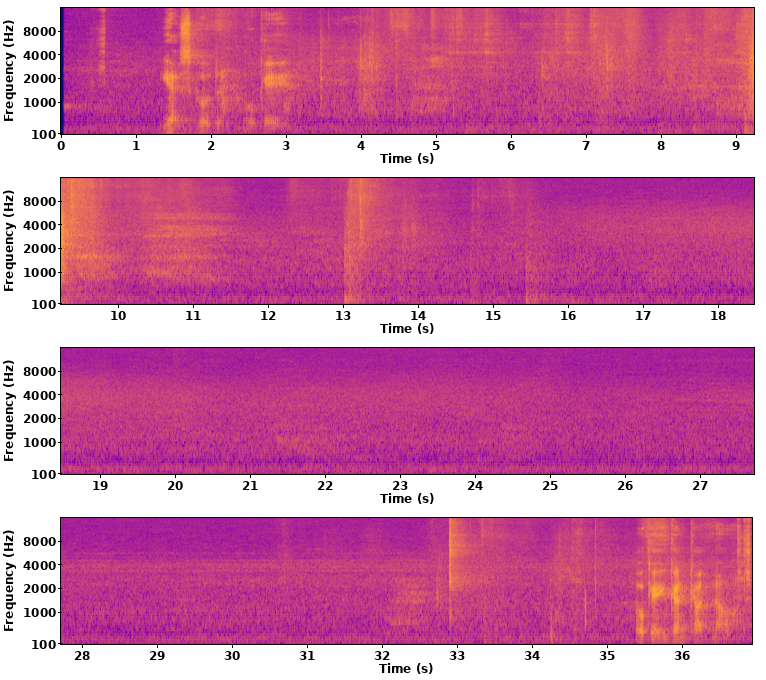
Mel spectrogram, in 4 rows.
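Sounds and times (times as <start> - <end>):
low room hum: 0.0 - 36.9.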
